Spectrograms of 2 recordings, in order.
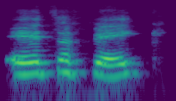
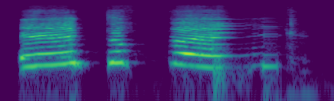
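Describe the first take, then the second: First: Said in the usual way. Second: High, loud, drawn-out exclamation; emphatic outburst. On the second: Real, not acted. Host hammering home to viewers that NASA is fake, emphatic. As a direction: belt it out slowly for emphasis. Repeats the claim far more forcefully.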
